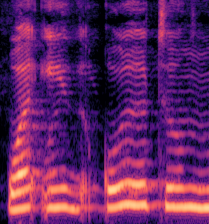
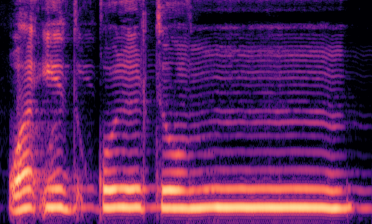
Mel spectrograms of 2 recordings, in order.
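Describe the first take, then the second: First: The m is said without a nasal hum. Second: The m is held with a nasal hum. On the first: The speaker calls it right. "यहाँ पर किसी तरह का गुन्ना नहीं करना" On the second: The speaker calls it wrong. "ऐसा करना दुरुस्त नहीं होगा"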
